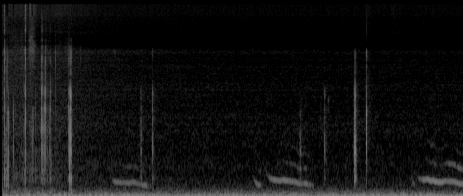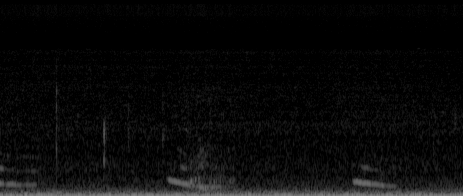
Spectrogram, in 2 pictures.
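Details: Grumbles, a pet cat, snoring indoors: soft, descending whistled tones repeat every two to three seconds over a steady low rumble, with a few faint clicks near the start.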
